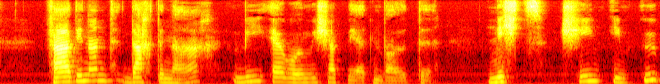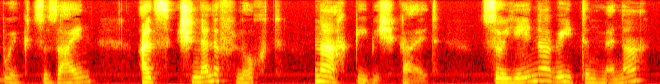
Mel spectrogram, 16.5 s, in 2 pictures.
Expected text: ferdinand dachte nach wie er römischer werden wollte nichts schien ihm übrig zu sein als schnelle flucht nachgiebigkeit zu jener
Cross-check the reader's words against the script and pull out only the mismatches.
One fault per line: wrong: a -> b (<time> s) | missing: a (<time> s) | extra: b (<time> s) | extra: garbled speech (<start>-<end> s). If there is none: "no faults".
no faults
